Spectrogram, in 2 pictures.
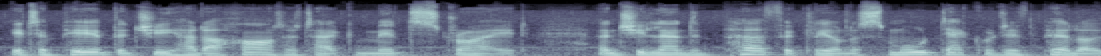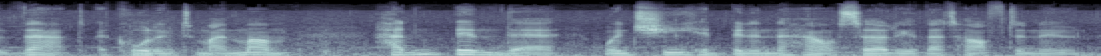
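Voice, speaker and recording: A man calmly reading true scary stories aloud in an even, scripted storytelling manner. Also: fairly low pitch, normal speed, slight background noise. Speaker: narrator of submitted stories. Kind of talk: calm scripted horror narration. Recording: faint rain ambience behind.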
